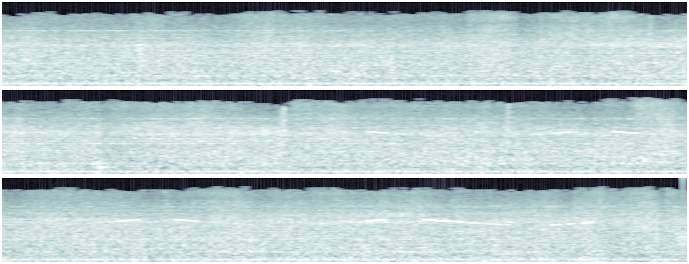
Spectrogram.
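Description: Steady drone of a fire engine's engine and pump running at the fire, with the hiss of a hose line spraying water.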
